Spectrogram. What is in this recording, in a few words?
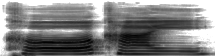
koor kaii, Thai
